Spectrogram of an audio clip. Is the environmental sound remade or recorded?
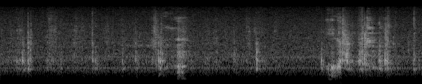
remade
